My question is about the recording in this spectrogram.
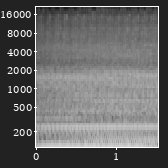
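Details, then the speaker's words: JDM Honda EP3 with a Toda exhaust, idling after startup. It is loud at first and quietens once warm. Even, steady idle with a smooth hum and strong intake sucking noise, no ticks or knocks; engine sounds healthy. "So you guys can finally hear the JDM EP3 all started up and running. It is a Toda exhaust there, and it is fairly loud upon startup, but it does quieten down after it's warmed up a little bit."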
